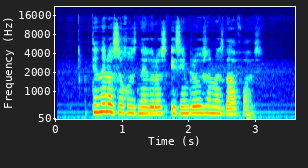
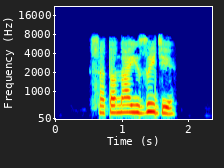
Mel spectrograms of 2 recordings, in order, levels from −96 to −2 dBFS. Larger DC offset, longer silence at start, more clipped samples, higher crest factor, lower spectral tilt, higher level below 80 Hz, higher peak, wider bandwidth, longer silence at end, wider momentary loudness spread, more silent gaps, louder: neither; about the same, 0.55 s vs 0.55 s; neither; about the same, 16 dB vs 16 dB; about the same, -4.5 dB/octave vs -3.5 dB/octave; about the same, -62 dBFS vs -62 dBFS; second, -14 dBFS vs -4 dBFS; first, 15.5 kHz vs 8 kHz; about the same, 0.55 s vs 0.6 s; about the same, 12 LU vs 12 LU; neither; second, -28 LUFS vs -19 LUFS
